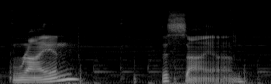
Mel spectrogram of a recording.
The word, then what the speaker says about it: Ryan the Scion: it's snowing and like hailing it's awesome I pronounce my channel name Ryan the Scion you can just call me Ryan though that's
